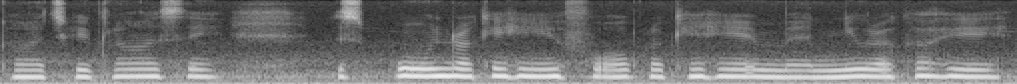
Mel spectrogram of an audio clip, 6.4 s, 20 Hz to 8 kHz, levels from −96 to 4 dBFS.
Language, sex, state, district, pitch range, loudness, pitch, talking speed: Hindi, male, Bihar, Darbhanga, 200-215 Hz, -13 LUFS, 210 Hz, 125 wpm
